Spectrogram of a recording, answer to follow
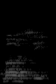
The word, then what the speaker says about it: MOSI: So the common lines are MISO, MOSI, and S-clock. And that's how you pronounce them. MISO, MOSI, S-clock.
